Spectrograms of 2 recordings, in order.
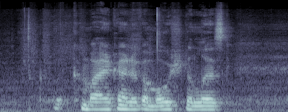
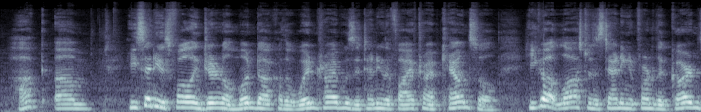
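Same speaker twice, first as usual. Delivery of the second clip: put-on higher, louder gushing child; excited little boy; 5 semitones higher, 7 dB louder than usual. Young son tells mother of new friend, excited. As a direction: rattle on in boyish admiration.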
